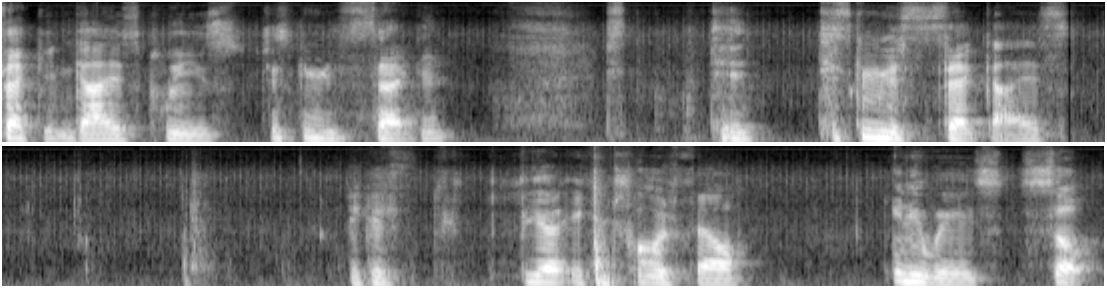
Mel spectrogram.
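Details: Male streamer with a self-reported speech impediment, a stutter, with repeated words and fillers: stuttering.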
